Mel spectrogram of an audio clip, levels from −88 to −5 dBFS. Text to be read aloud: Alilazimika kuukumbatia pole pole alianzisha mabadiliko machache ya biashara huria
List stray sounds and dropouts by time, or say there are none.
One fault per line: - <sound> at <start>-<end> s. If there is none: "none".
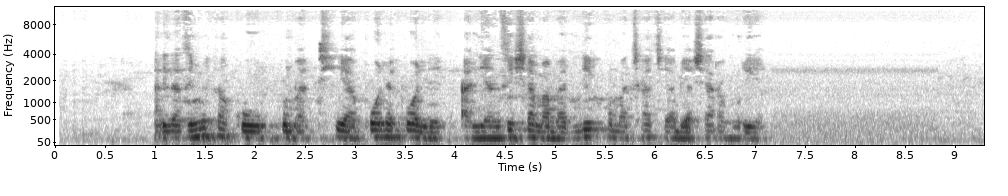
none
